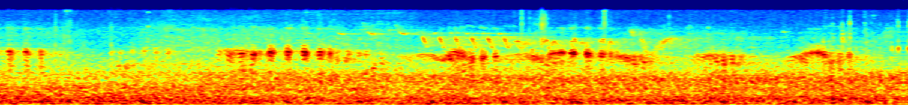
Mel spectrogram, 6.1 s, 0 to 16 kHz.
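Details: Frogs start singing at dusk-time calm on the Ilek river near Aktobe on 27 May, croaking in a chorus of rapid, rattling pulsed bursts over a steady rush of background noise.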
